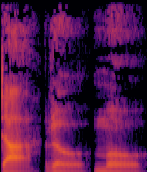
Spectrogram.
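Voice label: "taromo", concatenated syllables; Affixing experiment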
